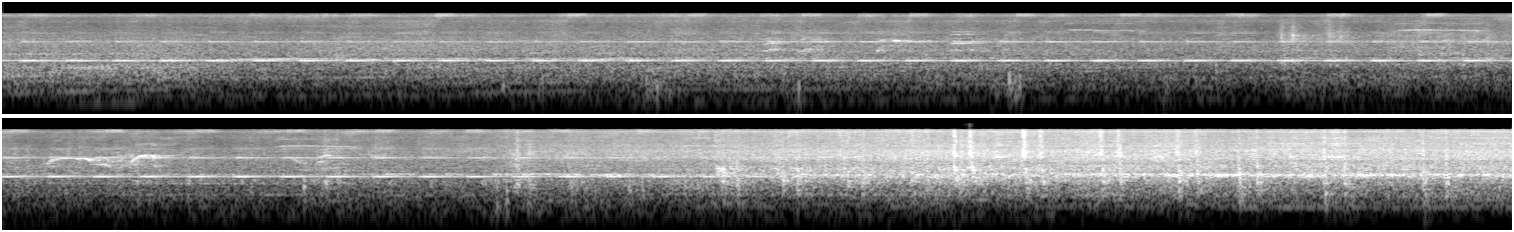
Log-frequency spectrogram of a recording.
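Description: Level-crossing warning bell ringing in a steady pulse, about one and a half strokes a second. From about two-thirds of the way in, the noise of an articulated electric tram running over the rails grows loud over the bell as the tram comes by close.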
